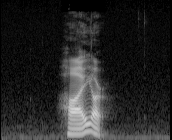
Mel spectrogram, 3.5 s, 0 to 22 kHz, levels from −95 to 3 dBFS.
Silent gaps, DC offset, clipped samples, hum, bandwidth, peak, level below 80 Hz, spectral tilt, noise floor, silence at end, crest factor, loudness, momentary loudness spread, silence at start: none; under 0.1%; under 0.1%; none; 16.5 kHz; -2 dBFS; -60 dBFS; -6.5 dB/octave; -60 dBFS; 1.4 s; 22 dB; -18 LUFS; 16 LU; 1.3 s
